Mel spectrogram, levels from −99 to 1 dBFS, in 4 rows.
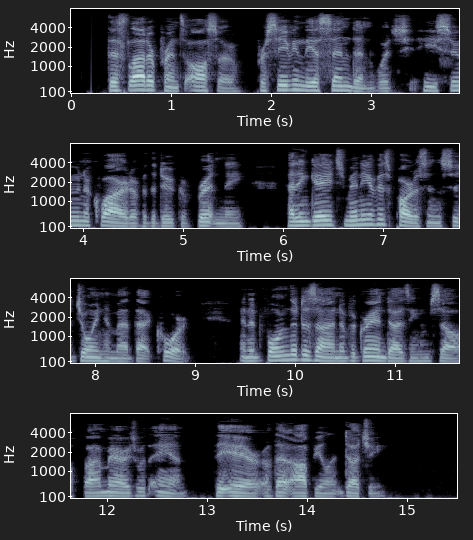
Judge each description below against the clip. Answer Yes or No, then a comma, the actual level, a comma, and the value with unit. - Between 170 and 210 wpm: Yes, average, 180 wpm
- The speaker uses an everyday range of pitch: Yes, average, 3.8 semitones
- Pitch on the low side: Yes, low, 125 Hz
